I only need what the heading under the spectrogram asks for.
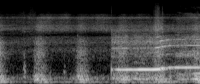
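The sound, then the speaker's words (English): A steam train whistle sounds as the train approaches, a steady sustained tone after a few puffs of chugging, with loud hissing steam underneath; no one speaks. “And we hear the train coming.”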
